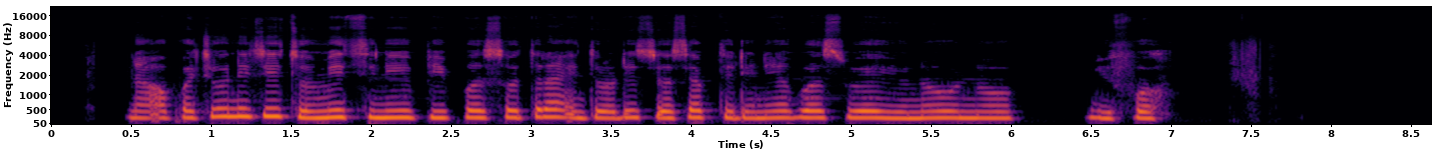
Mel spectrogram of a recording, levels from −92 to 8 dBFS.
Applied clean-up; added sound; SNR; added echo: neural mask model DeepFilterNet 3.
